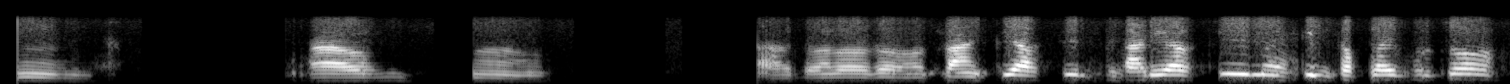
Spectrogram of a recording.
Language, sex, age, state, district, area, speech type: Odia, male, 60+, Odisha, Gajapati, rural, conversation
